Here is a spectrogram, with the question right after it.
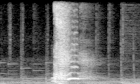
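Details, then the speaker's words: A single sharp sneeze with a short voiced tail from a streamer during a live gaming stream, over faint background music. "ah sneeze sorry a nice duck dinner"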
